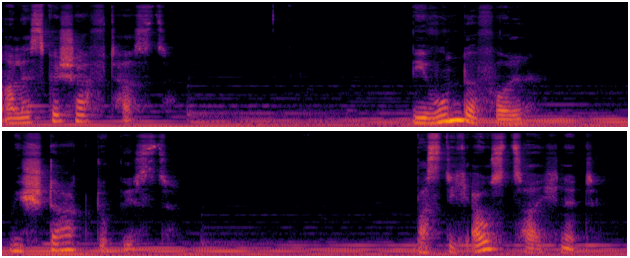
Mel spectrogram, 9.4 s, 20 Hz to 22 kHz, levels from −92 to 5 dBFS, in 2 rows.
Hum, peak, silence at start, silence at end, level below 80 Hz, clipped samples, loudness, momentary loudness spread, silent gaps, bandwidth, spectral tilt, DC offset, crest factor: none; -12 dBFS; 0 s; 0 s; -48 dBFS; under 0.1%; -32 LUFS; 20 LU; none; over 20 kHz; -5 dB/octave; under 0.1%; 20 dB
